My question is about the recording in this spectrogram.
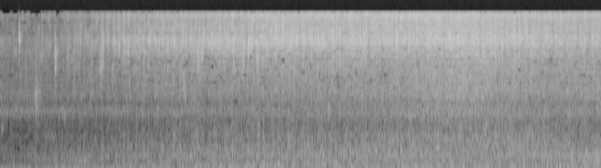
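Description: Twin-tub washing machine's spin-dryer motor spinning up with a load of wet bath towels, rising over the first few seconds and then running steadily with a low hum. Behind the hum is a rush of water being thrown out of the towels.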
